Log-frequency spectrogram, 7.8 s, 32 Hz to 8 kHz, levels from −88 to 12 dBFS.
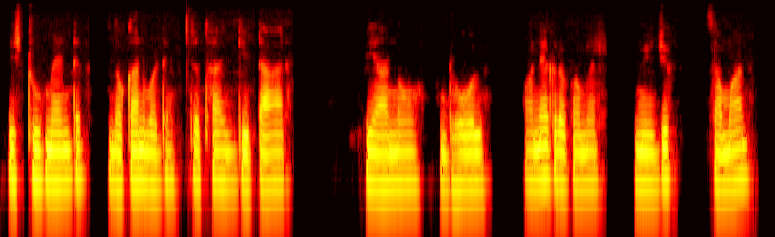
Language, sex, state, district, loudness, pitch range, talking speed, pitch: Bengali, male, West Bengal, Jalpaiguri, -20 LUFS, 115-125 Hz, 95 wpm, 120 Hz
